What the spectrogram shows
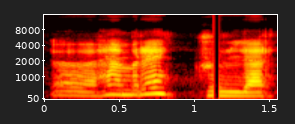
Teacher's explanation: İndi burada yenə həmrəng güllər, deməli, özündən sonra kar samit, daha doğrusu özündən sonra samit gəldiyinə görə bu G-nın tələffüzü olacaq Q kimi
